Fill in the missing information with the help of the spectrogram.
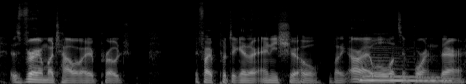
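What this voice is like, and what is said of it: American-sounding accent. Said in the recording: “my accent ... You sound very American”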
